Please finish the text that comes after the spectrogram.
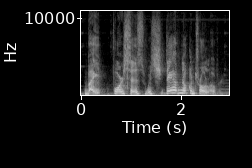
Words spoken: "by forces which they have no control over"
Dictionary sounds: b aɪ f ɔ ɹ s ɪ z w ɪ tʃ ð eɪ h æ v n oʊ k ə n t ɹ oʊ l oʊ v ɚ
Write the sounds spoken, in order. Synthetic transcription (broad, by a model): b aɪ f ɔ ɹ s ɪ z w ɪ tʃ ð eɪ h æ v n oʊ k ə n t ɹ oʊ l oʊ v ɚ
